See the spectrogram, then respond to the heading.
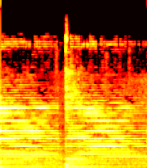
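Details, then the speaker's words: Hagstrom acoustic guitar during setup: a plucked open string rings with a bright, sitar-like buzz because the nut is too low on the first string. The fix is to replace the nut, or else file it down. "the only problem is that when you play open [Music] string it will bu right at here so you can can do two things um change this or file this down but I rather you change the not"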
